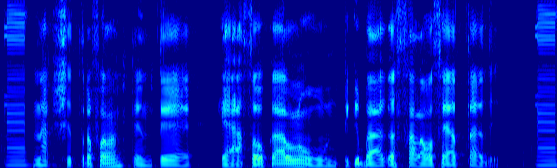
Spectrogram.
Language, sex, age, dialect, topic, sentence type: Telugu, male, 31-35, Utterandhra, agriculture, statement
